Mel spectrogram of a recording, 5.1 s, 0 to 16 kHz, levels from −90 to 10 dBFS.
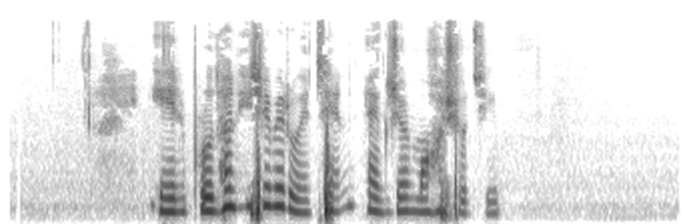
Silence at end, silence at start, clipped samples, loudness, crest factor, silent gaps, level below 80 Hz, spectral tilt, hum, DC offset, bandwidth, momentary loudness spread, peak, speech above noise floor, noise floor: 1.4 s; 0.75 s; under 0.1%; -22 LUFS; 22 dB; none; -56 dBFS; -5 dB/octave; none; under 0.1%; 11.5 kHz; 23 LU; -2 dBFS; 44 dB; -65 dBFS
